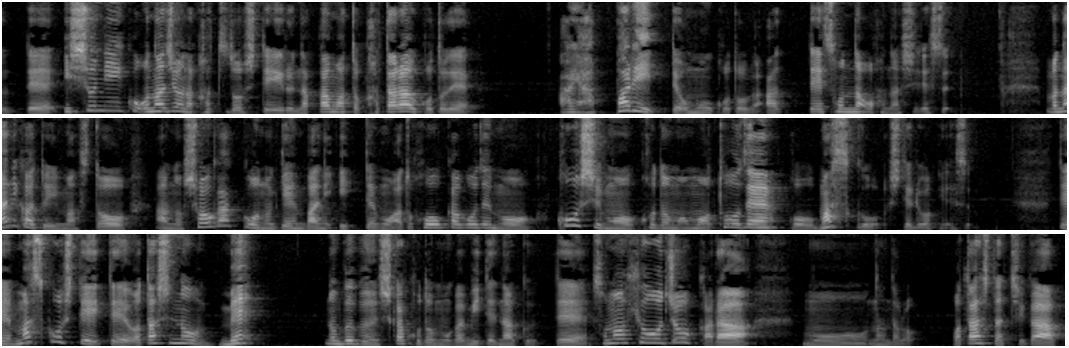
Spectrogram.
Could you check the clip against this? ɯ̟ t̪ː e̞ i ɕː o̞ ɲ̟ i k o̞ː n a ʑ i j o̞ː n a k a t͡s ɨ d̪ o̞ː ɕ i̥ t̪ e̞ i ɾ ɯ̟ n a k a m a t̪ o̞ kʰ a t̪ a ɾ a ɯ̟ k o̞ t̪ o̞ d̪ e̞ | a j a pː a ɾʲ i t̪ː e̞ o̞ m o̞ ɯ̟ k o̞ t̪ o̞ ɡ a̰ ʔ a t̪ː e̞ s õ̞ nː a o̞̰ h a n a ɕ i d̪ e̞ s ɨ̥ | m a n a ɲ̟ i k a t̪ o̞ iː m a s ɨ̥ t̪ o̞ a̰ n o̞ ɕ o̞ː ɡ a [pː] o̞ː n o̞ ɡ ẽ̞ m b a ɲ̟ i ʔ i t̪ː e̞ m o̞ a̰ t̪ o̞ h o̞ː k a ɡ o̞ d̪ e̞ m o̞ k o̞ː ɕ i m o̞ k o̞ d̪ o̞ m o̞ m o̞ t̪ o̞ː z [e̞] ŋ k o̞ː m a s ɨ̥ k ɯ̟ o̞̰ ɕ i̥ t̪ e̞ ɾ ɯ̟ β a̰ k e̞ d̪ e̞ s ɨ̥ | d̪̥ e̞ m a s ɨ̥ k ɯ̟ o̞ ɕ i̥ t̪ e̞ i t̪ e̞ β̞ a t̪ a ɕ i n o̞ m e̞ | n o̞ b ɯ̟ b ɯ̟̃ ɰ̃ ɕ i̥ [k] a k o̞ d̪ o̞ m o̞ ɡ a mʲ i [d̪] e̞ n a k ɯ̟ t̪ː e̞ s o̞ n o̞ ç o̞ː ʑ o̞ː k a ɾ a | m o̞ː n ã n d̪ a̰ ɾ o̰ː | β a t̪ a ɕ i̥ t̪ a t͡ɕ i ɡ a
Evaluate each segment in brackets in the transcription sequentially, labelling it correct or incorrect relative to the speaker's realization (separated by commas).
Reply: incorrect, incorrect, correct, incorrect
